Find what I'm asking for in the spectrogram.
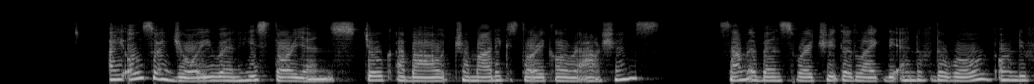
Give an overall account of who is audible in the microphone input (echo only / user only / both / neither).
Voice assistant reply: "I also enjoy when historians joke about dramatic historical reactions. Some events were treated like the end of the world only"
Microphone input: echo only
